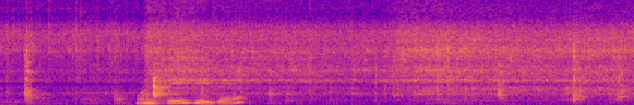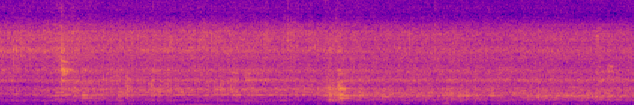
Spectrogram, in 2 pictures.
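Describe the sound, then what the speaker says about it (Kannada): Washed mutton pieces stirred into fried onions in a hot pan, giving a loud, continuous sizzle with scraping and rattling from the utensil. A brief voice speaks near the start. "ಇವಾಗ ತೊಳೆದಿಟ್ಕೊಂಡಿರುವಂಥ ಮಟನ್ ಹಾಕೋಣ."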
